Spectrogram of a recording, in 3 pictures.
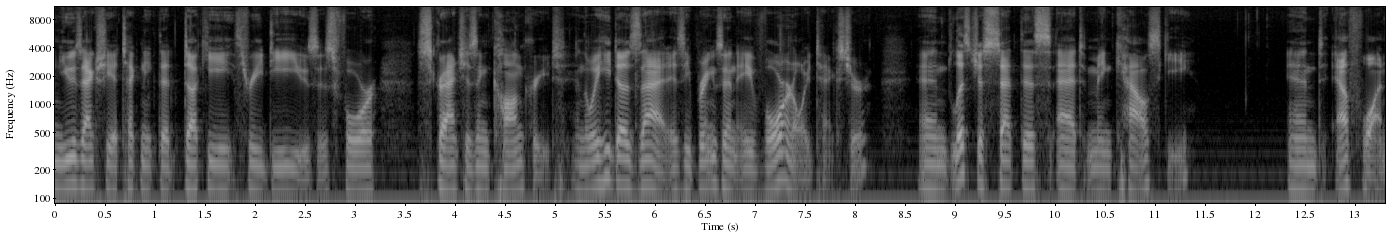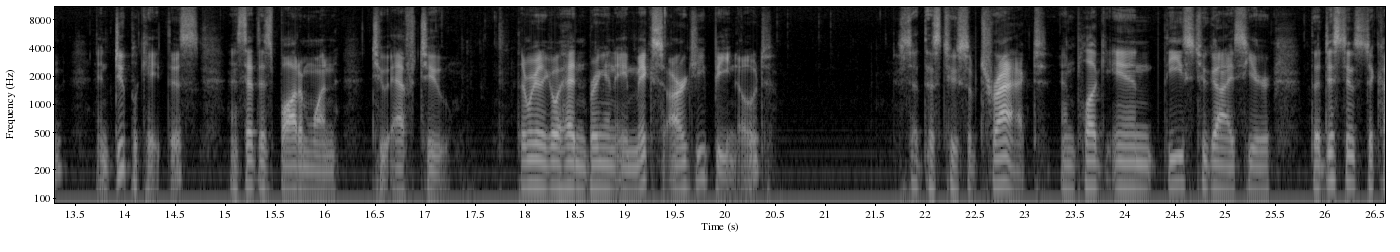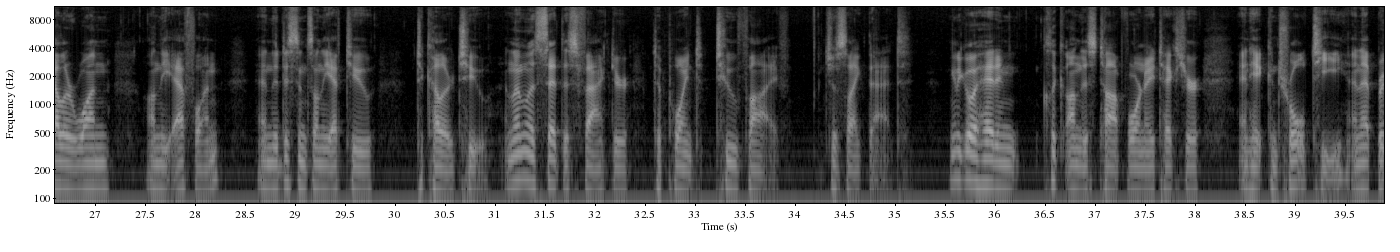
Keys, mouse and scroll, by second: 5.9 BackSpace, 9.3 scroll up 5, 9.6-10.5 middle drag, 10.5-13.8 drag, 13.8 shift+d, 15.2-16.2 drag, 16.2-17.4 middle drag, 17.4 shift+a, 20.9-23.9 drag, 25.8 click, 27.2 click, 28.9 click, 30.8-33.8 drag, 34.4 scroll down 3, 34.9 middle click, 35.8 click, 36.9-37.5 middle drag, 37.5 ctrl+t, 37.9-39.7 middle drag, 39.7 click.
